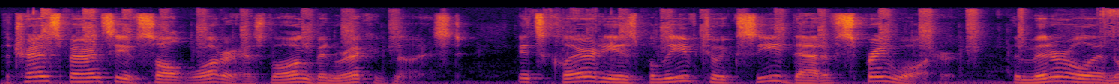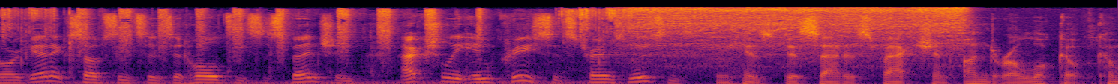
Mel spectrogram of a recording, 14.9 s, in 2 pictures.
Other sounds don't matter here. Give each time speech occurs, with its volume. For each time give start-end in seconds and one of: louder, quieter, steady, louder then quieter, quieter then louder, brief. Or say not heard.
0.0-14.8 steady.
